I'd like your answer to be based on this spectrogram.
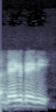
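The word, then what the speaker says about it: Vega Baja: And it looks like the next spot that you end up is at, is it pronounced Vega Baby? – Yeah, Vega Baby.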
